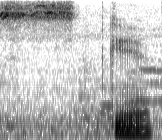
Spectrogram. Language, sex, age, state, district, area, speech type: Manipuri, female, 45-60, Manipur, Churachandpur, rural, read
